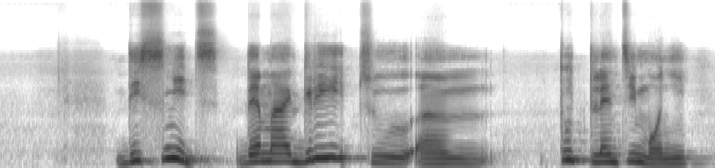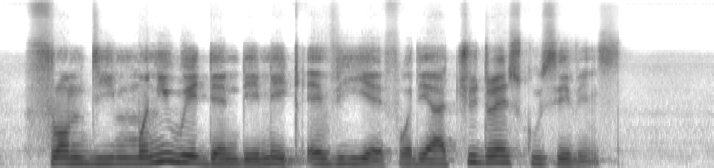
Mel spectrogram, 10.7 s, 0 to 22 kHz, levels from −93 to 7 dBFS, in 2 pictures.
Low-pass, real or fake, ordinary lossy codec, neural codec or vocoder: none; fake; none; autoencoder, 48 kHz, 32 numbers a frame, DAC-VAE, trained on Japanese speech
